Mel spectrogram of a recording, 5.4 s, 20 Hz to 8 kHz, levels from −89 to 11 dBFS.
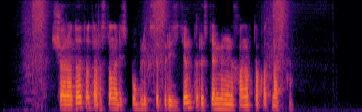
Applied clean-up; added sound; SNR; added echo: none; Fireworks; 17 dB; none.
